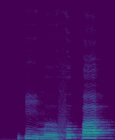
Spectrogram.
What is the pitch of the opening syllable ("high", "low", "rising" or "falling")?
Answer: low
